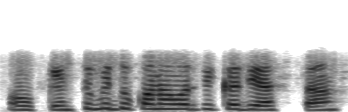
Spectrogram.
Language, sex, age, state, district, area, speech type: Marathi, female, 18-30, Maharashtra, Ratnagiri, urban, conversation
